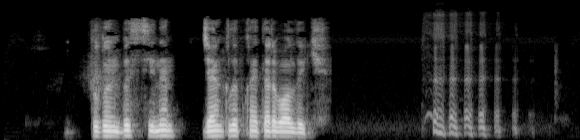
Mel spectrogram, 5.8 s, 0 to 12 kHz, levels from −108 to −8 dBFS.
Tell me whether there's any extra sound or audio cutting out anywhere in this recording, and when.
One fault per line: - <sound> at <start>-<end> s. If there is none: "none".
- laugh at 4.2-5.4 s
